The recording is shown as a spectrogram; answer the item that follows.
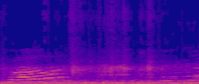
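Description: Steady rumble of a VIRM double-deck electric train running, heard inside the carriage. Just after the start, a short, high, rising cry like a meow rises above it, with a fainter one about a second later.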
